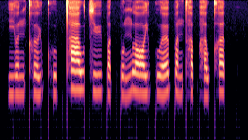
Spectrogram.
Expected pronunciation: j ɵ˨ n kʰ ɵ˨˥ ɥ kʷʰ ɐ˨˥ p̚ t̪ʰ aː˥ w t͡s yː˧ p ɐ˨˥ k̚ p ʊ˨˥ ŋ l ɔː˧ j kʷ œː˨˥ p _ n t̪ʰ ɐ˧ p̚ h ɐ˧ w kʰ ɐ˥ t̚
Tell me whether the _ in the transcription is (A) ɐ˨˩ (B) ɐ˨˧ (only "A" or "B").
B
